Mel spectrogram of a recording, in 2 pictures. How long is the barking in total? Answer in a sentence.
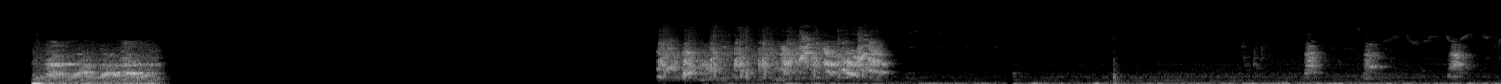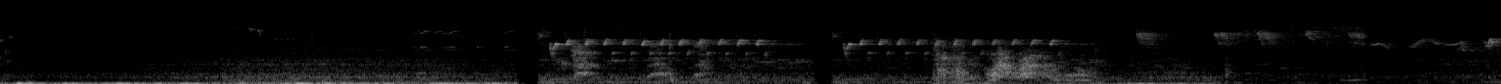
You can hear the barking for 11 seconds altogether.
